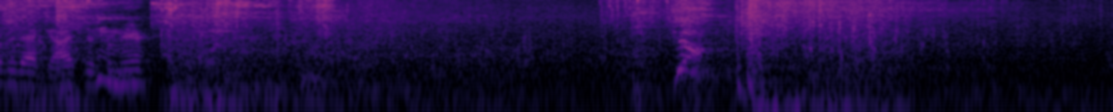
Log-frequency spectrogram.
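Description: An axe smashes into ice with a loud crash.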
